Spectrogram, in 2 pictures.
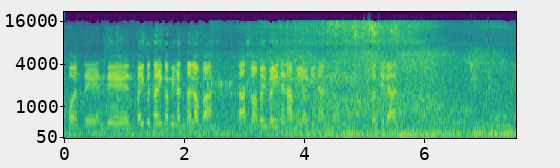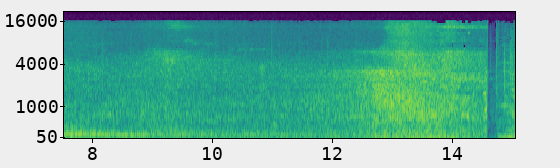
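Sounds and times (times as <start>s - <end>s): passing vehicle: 0.0s - 14.7s
roadside traffic: 0.0s - 15.0s.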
